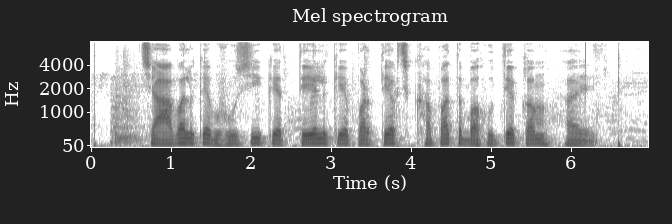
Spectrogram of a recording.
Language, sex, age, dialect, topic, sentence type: Magahi, male, 25-30, Southern, agriculture, statement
